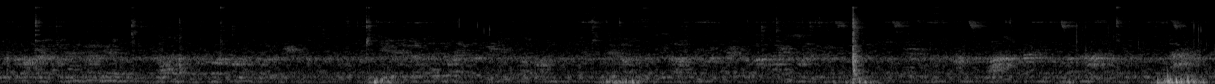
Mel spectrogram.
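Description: Pongal of rice and moong dal boiling in a steel pot, a faint bubbling with scattered small pops and a sharp click a little past eight seconds in.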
